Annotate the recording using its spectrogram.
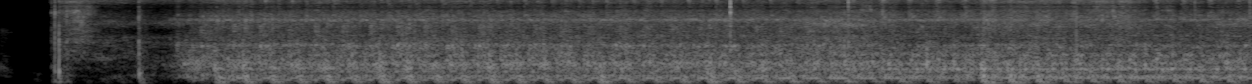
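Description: A sewing machine runs steadily with a fast, even stitching rhythm.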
